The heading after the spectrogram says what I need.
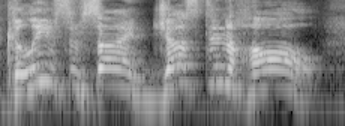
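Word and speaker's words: Holl: Leafs of sign Justin Hall h o l l but it's pronounced Hall he is a right-handed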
